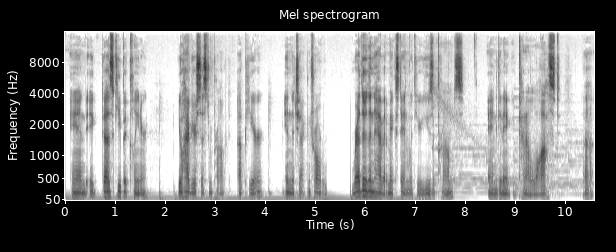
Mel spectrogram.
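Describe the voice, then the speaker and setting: Low, gravelly man explaining software. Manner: plain, explanatory, with frequent "uh" fillers. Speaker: software tutorial presenter. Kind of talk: screen-recorded tech tutorial.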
